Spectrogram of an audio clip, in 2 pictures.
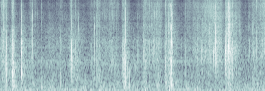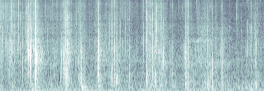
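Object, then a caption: Bead play foam. Fingertips pinch and scrunch a flattened piece of blue bead play foam, producing quiet, bright crinkling and crackling. Short, sharp bursts come one after another throughout the clip, with almost no low end.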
